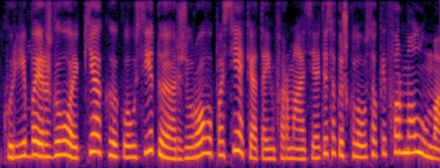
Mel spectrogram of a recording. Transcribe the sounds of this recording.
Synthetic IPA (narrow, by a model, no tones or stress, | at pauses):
kʊɾʲiːbɐɪɾɐʃɡɐlˠʋoːjʊkʲiɛkklˠɐʊsʲiːt̪oːjʊɐrʒʲuːɾoːʋʊpɐsʲiɛkʲɛt̪ɑːɪnfoːrmɑːt̪sʲɪjɛtʲiɛsʲoːkɪʃklˠɐʊsoːkɐɪpformɐlˠumɐ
